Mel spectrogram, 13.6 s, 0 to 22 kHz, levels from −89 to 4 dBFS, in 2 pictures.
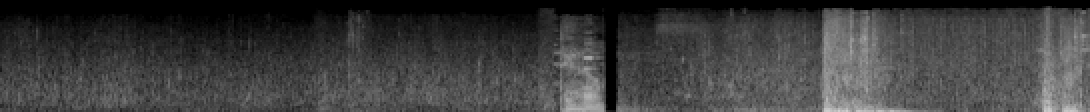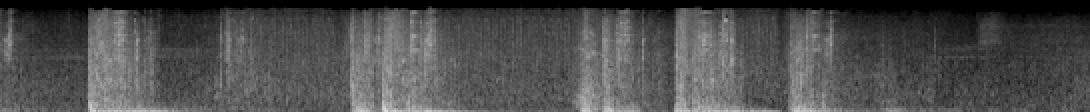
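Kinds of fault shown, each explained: Stream segment skipped: At about 3.45 s the sound jumps abruptly ahead, with a short blip lasting around 30 ms. The likely cause is one chunk of a segmented stream failing to load, so the player moved straight on to the next chunk.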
